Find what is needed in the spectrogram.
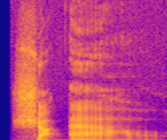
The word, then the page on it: shaal: hebrew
